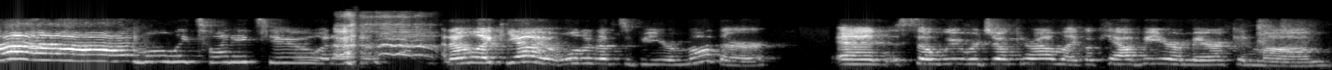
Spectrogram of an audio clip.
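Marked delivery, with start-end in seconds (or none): 0.0-2.2 put-on laugh through words, higher, louder. Retelling a 22-year-old's reply on hearing the speaker's age, imitating laughing while talking. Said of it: "And she starts laughing like".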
